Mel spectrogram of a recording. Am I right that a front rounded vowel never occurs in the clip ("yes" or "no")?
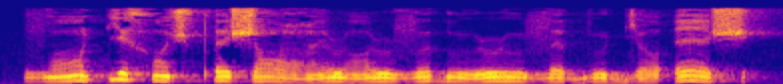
yes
